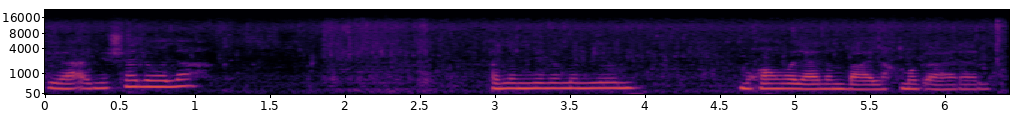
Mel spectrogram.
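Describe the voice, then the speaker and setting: A woman playing a gentle, caring teenage girl in a radio drama, earnest and politely respectful. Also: mid-range voice, fairly even intonation, measured pace, slight background noise, natural voice. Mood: soothing. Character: gentle, caring, studious teenage twin sister. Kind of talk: dramatic radio play acting. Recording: music behind the voice.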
